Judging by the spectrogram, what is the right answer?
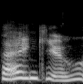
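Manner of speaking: very high, loud voice cracking mid-word. Retelling a kid's reply to praise, imitating his voice cracking. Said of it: "and the voice cracks".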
